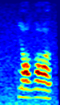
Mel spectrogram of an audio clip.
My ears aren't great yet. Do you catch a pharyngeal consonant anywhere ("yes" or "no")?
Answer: no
